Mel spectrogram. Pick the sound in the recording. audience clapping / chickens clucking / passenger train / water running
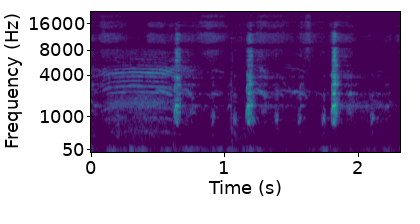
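chickens clucking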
